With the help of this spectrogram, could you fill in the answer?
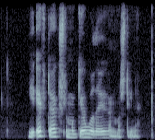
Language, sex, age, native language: Icelandic, female, 13, Icelandic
